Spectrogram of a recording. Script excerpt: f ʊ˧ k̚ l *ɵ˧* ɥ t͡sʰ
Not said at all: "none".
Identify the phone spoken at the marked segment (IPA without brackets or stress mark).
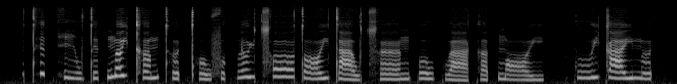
ɵ˥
